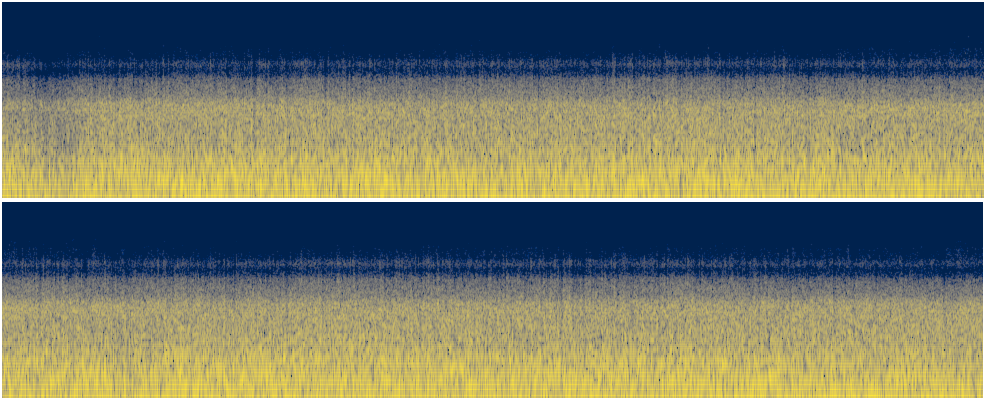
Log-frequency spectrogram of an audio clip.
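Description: Freefall wind rushing over a skydiver's body-worn camera microphone: loud, steady wind noise that does not let up.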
